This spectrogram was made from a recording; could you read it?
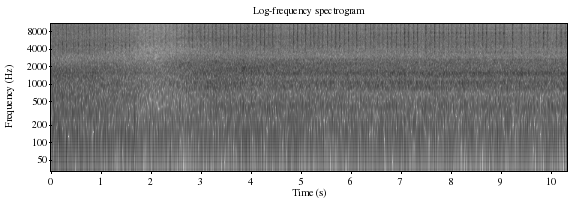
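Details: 2007 Toyota Tundra 5.7L V8 at about 170,000 miles, warmed up and idling, with a light sharp tick about four per second, loudest on the driver's side; ticking at first inconsistent, then following rpm.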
